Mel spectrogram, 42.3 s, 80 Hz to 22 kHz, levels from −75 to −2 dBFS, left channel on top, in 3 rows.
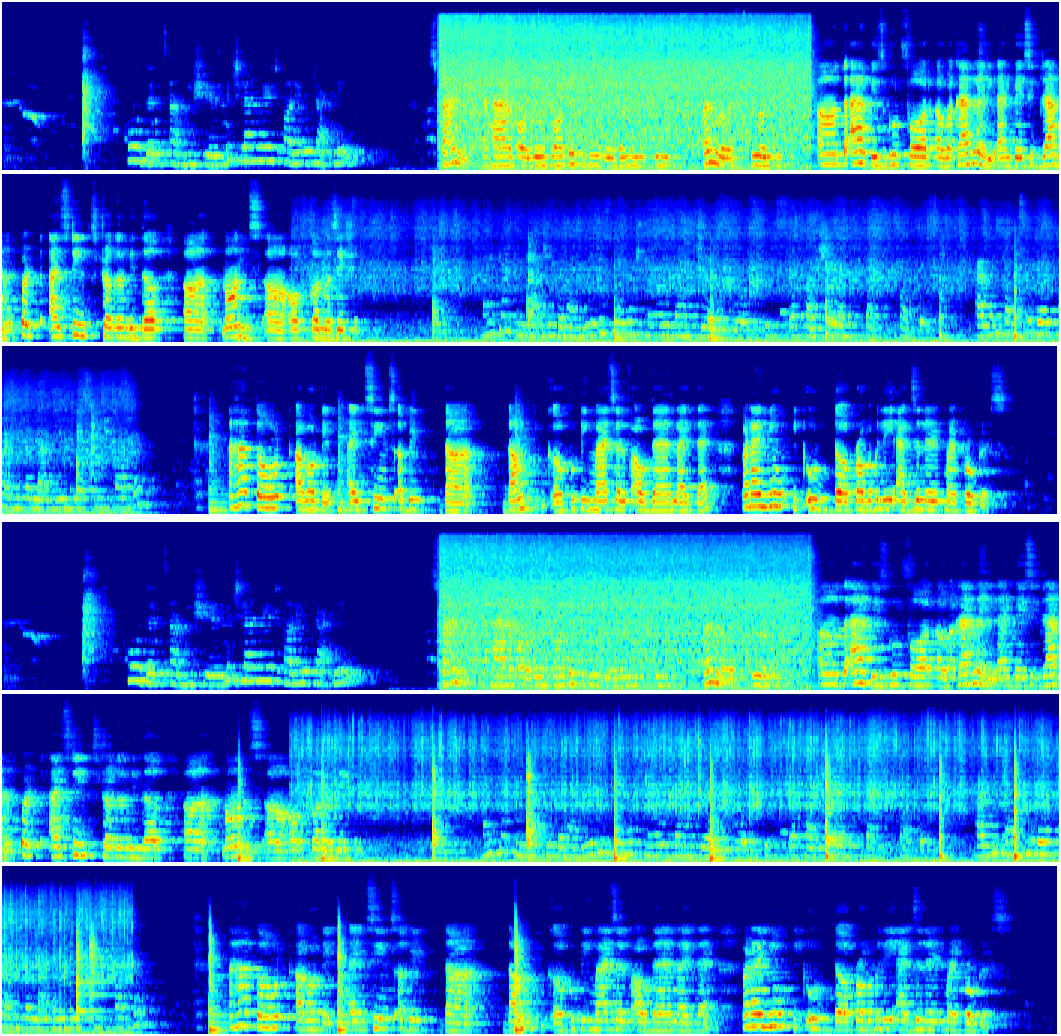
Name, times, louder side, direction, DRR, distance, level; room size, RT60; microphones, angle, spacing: voice 1, 1.6-4.7 11.3-11.4 20.5-26.4 27.0-30.0, equal, 60° left, -2 dB, 2.3 m, -36 dB
voice 2, 5.7-18.9 30.7-30.8 31.2-33.8 34.1-34.5 34.9-41.5, left 6 dB, 75° left, 9 dB, 0.4 m, -24 dB
sound 1, 5.8-10.8, left 3 dB, 15° left, 0.4 m, -26 dB
sound 2, 17.2-17.7 18.3-18.7 19.8-20.2 21.1-21.4 22.2-22.5 23.5-24.0 25.1-25.4 26.6-26.9 27.6-27.9 28.9-29.7 30.9-31.4 32.6-33.2 35.0-35.2, right 8 dB, 80° right, 0.4 m, -29 dB
sound 3, 17.9-29.9, right 2 dB, 50° right, 0.9 m, -32 dB
8.5 x 4.3 x 5.7 m, 1.0 s
head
